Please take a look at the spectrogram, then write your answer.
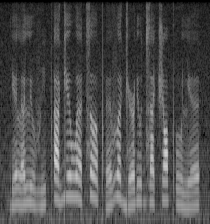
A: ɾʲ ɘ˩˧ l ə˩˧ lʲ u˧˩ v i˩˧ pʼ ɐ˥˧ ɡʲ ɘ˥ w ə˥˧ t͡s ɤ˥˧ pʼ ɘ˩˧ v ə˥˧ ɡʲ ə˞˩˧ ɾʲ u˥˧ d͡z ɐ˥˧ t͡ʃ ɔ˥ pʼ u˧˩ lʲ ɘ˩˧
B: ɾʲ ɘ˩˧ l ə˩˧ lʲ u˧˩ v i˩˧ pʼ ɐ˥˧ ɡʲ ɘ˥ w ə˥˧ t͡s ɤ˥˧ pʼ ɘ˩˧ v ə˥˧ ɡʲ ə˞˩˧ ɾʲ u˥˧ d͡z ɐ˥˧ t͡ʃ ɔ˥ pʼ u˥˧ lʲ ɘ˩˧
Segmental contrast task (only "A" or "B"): A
